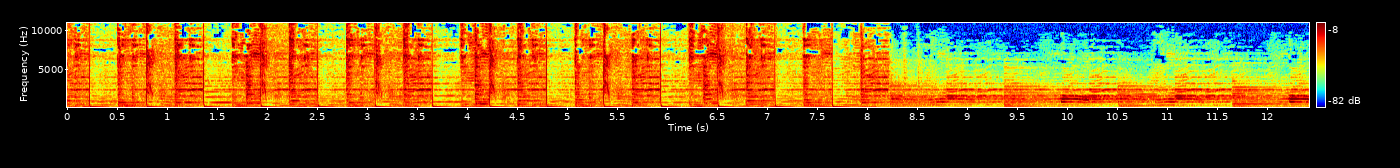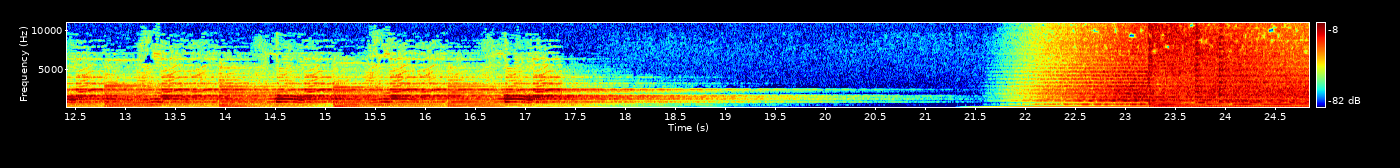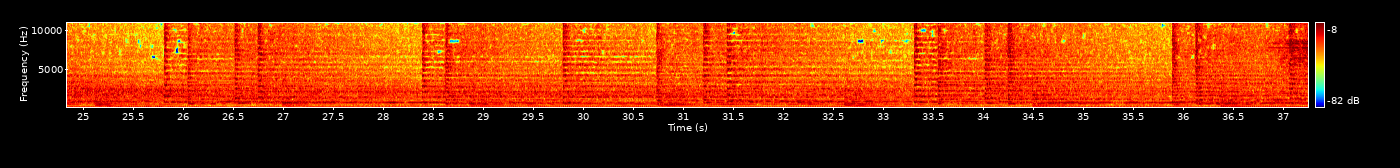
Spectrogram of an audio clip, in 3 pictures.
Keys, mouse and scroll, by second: 1.0 z, 2.5-4.6 drag, 3.2 a, 3.5 a, 4.6 b, 8.4-14.0 middle drag, 11.8 z, 17.6 Delete, 21.0-23.5 middle drag, 23.5 Tab, 24.9-29.3 drag, 29.9-31.9 middle drag, 32.8-36.0 drag, 33.8-37.2 middle drag.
